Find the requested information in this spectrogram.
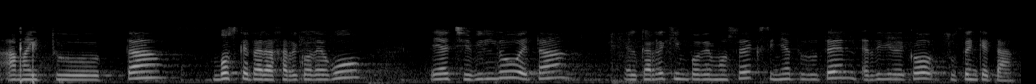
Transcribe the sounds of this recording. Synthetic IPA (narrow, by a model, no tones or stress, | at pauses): a̰majt̪ut̪a | bo̞ske̞t̪aɾaxariko̞ðeɣ̞u | eat͡ʃeβ̞ild̪ue̞t̪a | e̞lkare̞kimpo̞ð̞e̞mo̞se̞ksiɲat̪uð̞ut̪e̞ne̞ɾðiβ̞iðe̞ko̞suse̞ŋke̞t̪a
